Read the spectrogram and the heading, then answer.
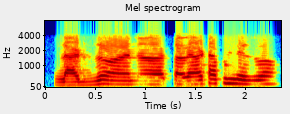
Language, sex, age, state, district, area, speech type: Marathi, male, 18-30, Maharashtra, Amravati, rural, conversation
